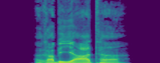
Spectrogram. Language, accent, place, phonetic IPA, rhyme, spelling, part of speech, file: German, Germany, Berlin, [ʁaˈbi̯aːtɐ], -aːtɐ, rabiater, adjective, De-rabiater.ogg
- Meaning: 1. comparative degree of rabiat 2. inflection of rabiat: strong/mixed nominative masculine singular 3. inflection of rabiat: strong genitive/dative feminine singular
